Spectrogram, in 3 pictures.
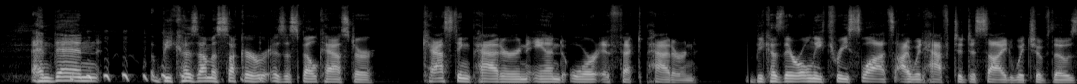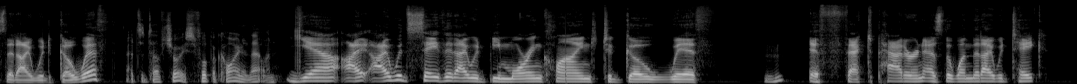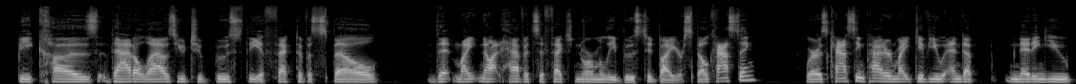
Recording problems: none

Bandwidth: 17 kHz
